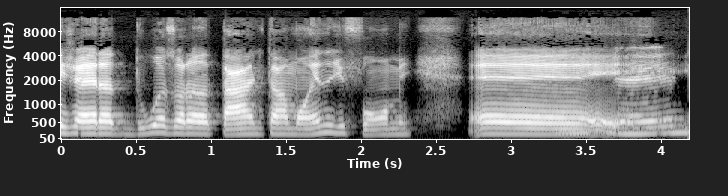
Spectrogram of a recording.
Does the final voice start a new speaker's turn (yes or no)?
no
